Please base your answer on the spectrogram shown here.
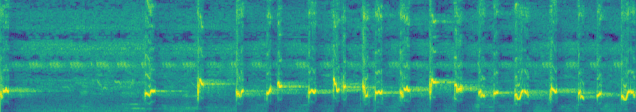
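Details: Yellow-vented bulbul fighting song in the long ropel style: after a short pause, bubbly slurred whistles run together in a rapid, rollicking chain, each note rising or dipping slightly.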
